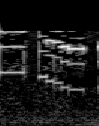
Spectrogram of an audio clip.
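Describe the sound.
A mobile phone ringtone with an ominous ring plays as a short electronic melody of sustained tones shifting between a few notes, faint and steady, with no voices.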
